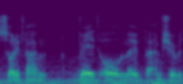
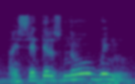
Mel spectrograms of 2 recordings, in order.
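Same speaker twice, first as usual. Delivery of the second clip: insistent repeat; 7 semitones higher, slower than usual. Acted.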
